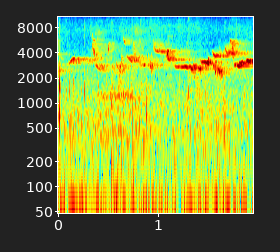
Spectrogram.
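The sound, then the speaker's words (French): Birds singing outdoors on a heavy, overcast day: faint, high chirps and trills overlap continuously above a soft, steady background hiss. “commence à s'épaissir, ce qui n'empêche pas les oiseaux de chanter.”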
